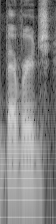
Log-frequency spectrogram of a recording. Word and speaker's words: Beveridge: I am on most of them, and my full name is what I use, and Beveridge is spelled B-E-V-E-R-I-D-G-E, not like the drink. That is Beverage. I have no idea why people pronounce that Beverage.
